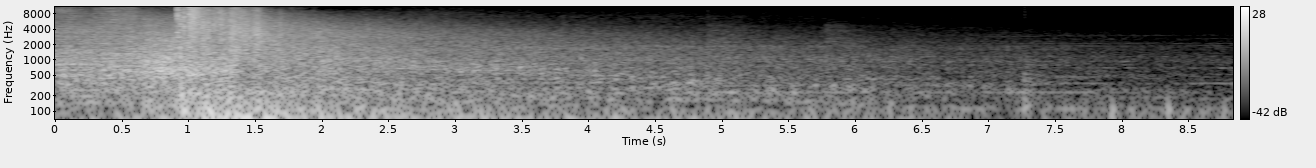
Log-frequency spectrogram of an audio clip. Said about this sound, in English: A streak of fire and light raced towards the ground. Then the fiery object struck the earth with a phenomenal bang.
